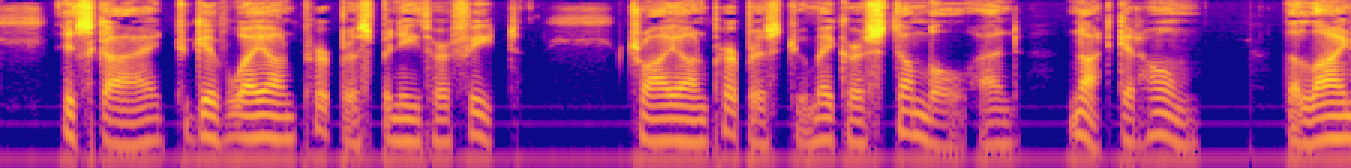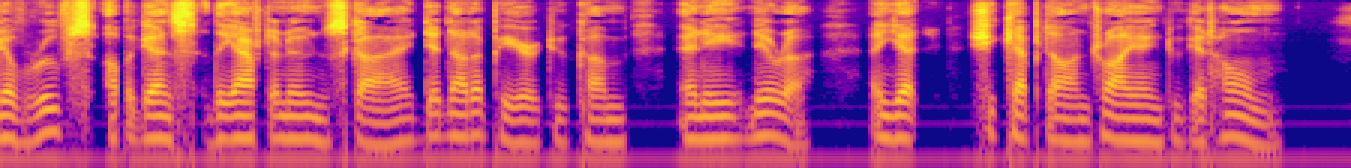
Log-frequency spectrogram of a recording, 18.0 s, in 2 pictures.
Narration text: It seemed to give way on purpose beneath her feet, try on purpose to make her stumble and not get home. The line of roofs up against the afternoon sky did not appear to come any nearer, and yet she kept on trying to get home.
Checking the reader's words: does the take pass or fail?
fail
